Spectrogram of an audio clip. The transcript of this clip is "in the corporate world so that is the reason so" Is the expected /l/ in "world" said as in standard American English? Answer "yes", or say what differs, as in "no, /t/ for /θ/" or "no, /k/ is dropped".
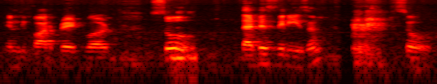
no, /l/ is dropped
